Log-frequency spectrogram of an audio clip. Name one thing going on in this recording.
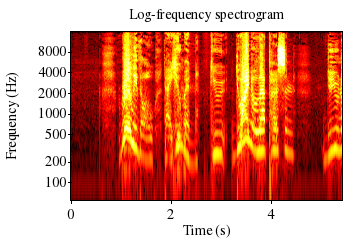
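A young person speaks animatedly into a headset microphone, close up.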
